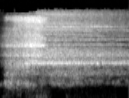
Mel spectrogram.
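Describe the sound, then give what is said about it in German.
A slow breath drawn during a relaxed breathing exercise sounds as one faint, continuous airy hiss that swells early and then eases off steadily. “Einmal einatmen und ausatmen.”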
